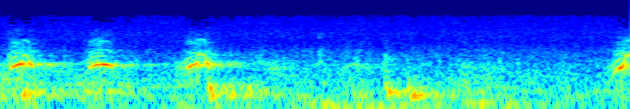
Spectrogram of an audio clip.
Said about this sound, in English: Whose dog is this?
